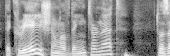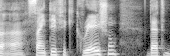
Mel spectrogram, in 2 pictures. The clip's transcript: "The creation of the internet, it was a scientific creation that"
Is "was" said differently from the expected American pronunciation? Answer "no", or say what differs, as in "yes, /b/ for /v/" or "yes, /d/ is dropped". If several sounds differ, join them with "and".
no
